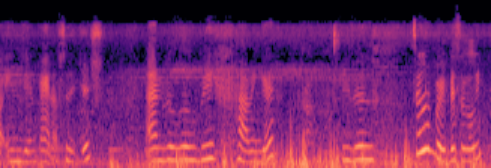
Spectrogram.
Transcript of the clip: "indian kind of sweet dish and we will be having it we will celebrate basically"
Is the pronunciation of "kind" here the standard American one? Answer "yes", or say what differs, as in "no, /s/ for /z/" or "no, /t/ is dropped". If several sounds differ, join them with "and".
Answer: no, /d/ is dropped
